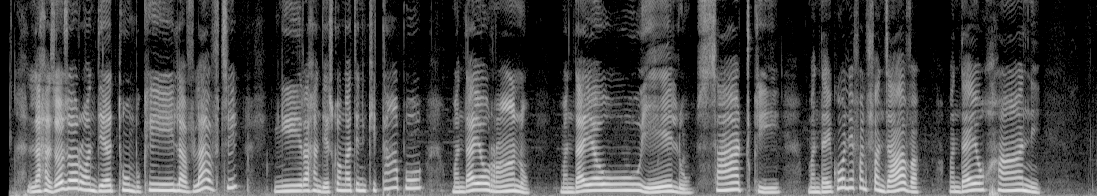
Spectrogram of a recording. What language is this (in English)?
Sakalava Malagasy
